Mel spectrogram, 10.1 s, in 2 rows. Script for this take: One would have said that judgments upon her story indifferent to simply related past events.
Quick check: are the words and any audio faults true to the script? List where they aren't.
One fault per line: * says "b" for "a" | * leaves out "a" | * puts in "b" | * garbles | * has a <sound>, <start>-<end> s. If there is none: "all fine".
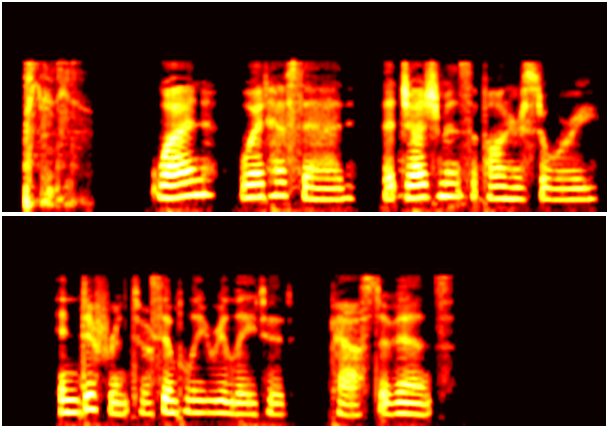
* has a thud, 0.2-0.8 s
